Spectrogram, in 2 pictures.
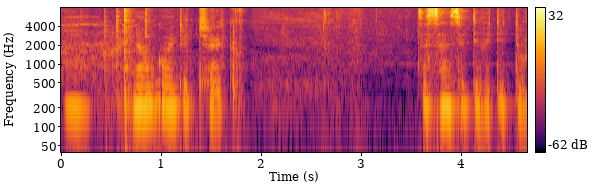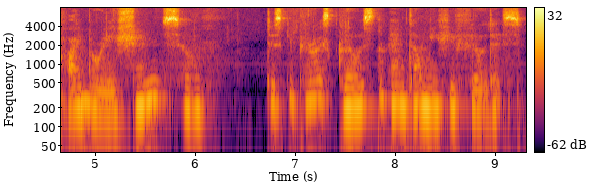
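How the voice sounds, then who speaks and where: Whispery, soft-spoken woman in ASMR doctor roleplay. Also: medium pitch, slight background noise, low-quality recording. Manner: gentle, unhurried, explaining each step. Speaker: ASMR performer playing a doctor.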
